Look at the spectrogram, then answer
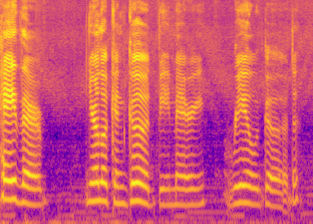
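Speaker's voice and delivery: low-pitched, cocky bro voice. Voicing all the guys in the group, the speaker does a Chad voice. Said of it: "let me see if I can pull out my Chad voice".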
